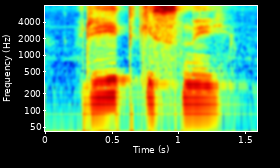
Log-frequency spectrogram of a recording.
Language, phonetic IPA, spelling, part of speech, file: Ukrainian, [ˈrʲidʲkʲisnei̯], рідкісний, adjective, Uk-рідкісний.ogg
- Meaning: rare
